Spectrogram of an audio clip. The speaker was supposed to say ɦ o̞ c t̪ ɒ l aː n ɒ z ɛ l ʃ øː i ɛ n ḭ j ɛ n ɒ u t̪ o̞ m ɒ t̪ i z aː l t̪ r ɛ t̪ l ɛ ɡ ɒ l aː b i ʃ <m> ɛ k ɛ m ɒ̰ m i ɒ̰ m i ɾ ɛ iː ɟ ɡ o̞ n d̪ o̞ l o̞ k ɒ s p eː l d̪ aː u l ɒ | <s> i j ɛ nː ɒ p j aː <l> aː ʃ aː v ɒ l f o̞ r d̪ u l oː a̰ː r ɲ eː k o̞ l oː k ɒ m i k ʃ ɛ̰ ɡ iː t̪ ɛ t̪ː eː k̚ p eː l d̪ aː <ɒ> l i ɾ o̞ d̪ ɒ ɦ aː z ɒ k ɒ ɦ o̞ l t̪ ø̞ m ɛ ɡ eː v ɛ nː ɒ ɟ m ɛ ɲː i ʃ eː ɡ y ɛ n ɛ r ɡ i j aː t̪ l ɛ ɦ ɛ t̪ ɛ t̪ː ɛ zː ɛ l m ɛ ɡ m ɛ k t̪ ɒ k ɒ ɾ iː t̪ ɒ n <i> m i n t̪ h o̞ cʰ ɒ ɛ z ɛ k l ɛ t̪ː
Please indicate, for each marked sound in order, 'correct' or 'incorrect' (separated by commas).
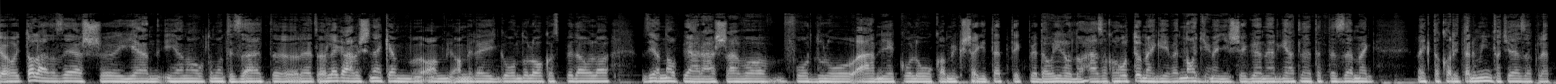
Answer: incorrect, incorrect, incorrect, incorrect, correct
